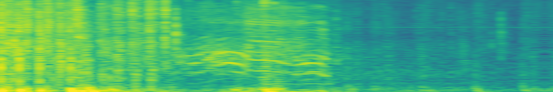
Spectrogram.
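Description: A young man exclaims excitedly into a microphone.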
